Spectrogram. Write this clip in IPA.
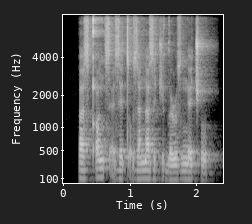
azqʼə˞ŋ sæ̰zɛ tɔ̰z anazʌ t͡ʃɜɡʌɭoz ŋɛt͡ʃʼo

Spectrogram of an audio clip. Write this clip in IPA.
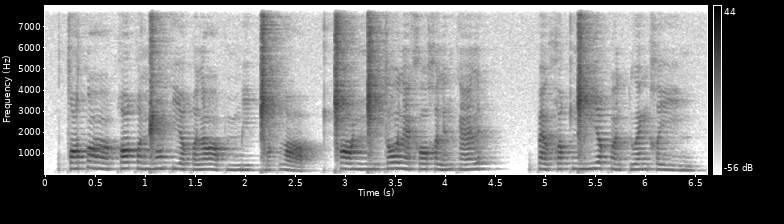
tˤutˤɑ̃ː qɔqu ŋ͡ǁɔ̃kiː qʷɐlɑ̃ːqmːiː ɡ͡ǁɐqðˤɑ | ǁɑːŋŋ͡ǁitɔlæ̃ xɔχəl ɘŋkæ̃l | pæχʷiqŋ͡ǁiːqʷĩl tʷæŋχiːŋ

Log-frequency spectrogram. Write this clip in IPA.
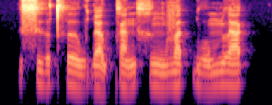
sɨ˨˩˦ə̯t̪ʰəː˨˩wɗa˨˩˨wka˨˩˦n xə˧ŋva˦˥t̚wo˧˥mla˦˥k̚

